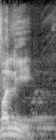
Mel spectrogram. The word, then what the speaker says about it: Wali: 3 letters come together to make the word Wali. It even rhymes with Ali.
